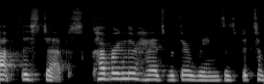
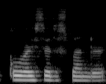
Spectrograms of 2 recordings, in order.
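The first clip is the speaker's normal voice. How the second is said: plain reading voice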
